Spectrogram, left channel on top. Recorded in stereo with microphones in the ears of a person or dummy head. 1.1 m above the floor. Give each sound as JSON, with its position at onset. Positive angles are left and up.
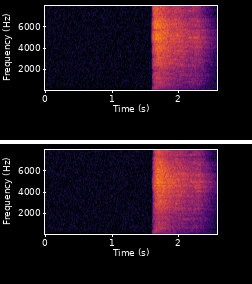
{"t": 1.6, "sound": "breaking glass", "side_deg": 80, "distance_m": 4.5}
